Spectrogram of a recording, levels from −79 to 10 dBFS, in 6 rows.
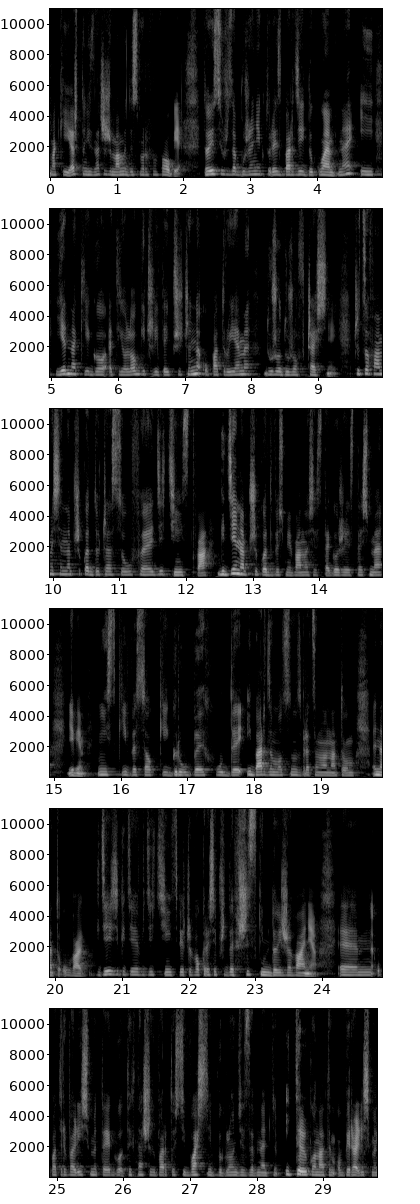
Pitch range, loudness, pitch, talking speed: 170-200 Hz, -32 LUFS, 185 Hz, 165 wpm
